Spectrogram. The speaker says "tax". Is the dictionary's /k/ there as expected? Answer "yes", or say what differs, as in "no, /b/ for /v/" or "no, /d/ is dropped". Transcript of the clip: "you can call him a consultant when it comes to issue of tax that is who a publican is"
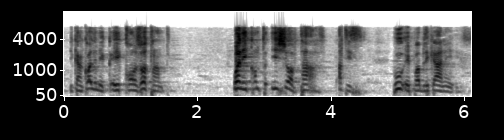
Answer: no, /k/ is dropped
